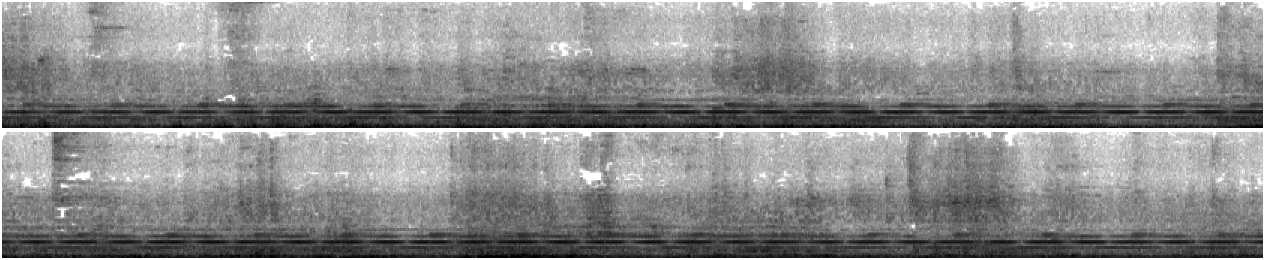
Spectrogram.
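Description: Double-stack intermodal well cars rolling past close by: a steady low rumble of wheels on rail with clickety-clack and occasional knocks. A steady high-pitched whine runs over the rumble.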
